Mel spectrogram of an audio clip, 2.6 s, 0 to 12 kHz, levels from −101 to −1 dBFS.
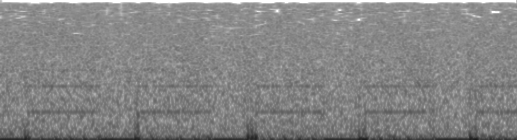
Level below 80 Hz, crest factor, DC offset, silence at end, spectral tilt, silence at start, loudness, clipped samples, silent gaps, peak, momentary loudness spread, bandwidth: -30 dBFS; 16 dB; 4%; 0 s; -3 dB/octave; 0 s; -30 LUFS; under 0.1%; none; -10 dBFS; 3 LU; 11.5 kHz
